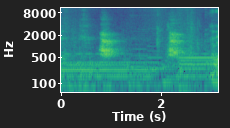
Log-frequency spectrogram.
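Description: A male dog barks twice at a slow, even pace, with a third bark starting as it ends, over a steady low humming background.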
